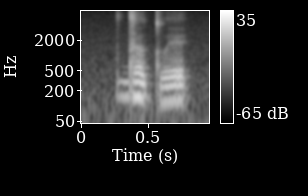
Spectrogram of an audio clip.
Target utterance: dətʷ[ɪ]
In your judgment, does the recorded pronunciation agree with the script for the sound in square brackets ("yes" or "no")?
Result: yes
